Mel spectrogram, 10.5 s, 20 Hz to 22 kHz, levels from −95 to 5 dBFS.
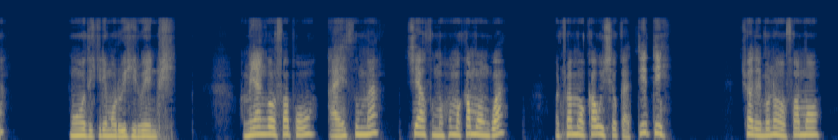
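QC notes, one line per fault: Throughout: HE-AAC compression. The speech has a bright but artificial-sounding treble, with s sounds that come across gritty, lispy and metallic, plainly audible damage, and nothing at all above 12.3 kHz. The likely cause is HE-AAC coding at a low rate that fits about 16 kbps. Only the lower spectrum is truly coded, while the upper band is rebuilt by copying lower bands upward under a coarse envelope, so its harmonics fail to line up with the real ones.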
